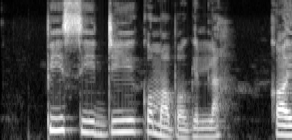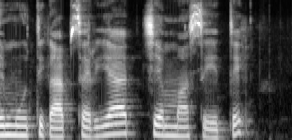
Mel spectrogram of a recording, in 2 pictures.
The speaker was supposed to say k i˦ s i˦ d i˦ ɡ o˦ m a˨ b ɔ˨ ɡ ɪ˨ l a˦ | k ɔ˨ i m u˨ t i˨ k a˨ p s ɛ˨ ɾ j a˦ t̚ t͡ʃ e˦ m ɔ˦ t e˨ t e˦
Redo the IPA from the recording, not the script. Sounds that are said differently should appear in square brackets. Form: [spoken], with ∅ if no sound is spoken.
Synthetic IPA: [p] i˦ s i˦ d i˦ [k] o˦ m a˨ b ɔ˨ ɡ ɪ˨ l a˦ | k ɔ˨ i m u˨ t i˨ k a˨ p s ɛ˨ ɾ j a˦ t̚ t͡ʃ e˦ m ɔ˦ [s] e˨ t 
